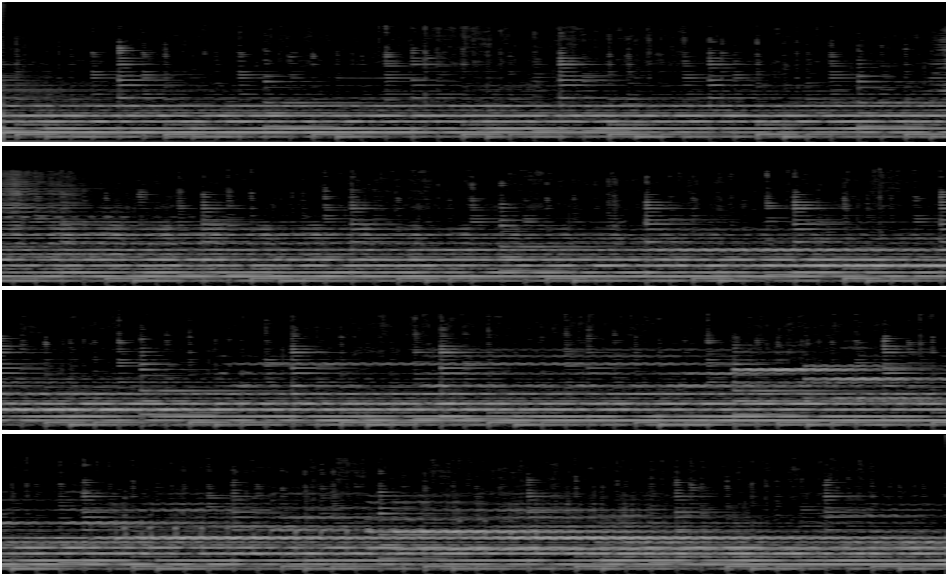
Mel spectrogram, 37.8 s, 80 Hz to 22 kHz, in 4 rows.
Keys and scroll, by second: 0.2 ctrl+z, 1.0 ctrl+shift+z, 1.3 ctrl+shift+z, 37.2 b.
